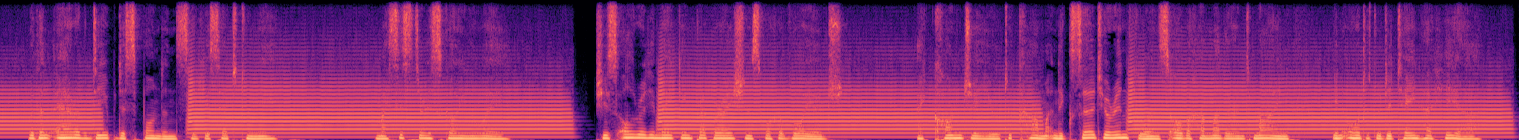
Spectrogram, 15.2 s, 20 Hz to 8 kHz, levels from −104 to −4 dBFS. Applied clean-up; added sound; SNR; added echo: none; Trumpet; 6 dB; none.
